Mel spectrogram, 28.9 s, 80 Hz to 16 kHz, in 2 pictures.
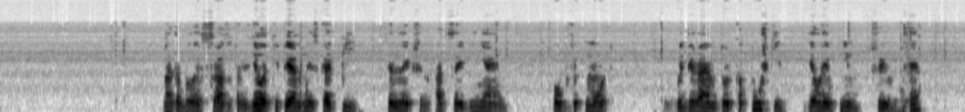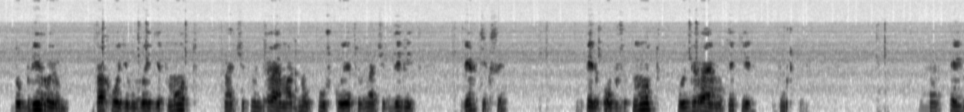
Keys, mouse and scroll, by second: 1.7 right click, 4.4 p, 7.4 click, 9.7 click, 13.4 shift+d, 14.0 click, 15.8 click, 17.2-18.6 drag, 19.4 Delete, 22.6 click, 24.8 click, 27.6-28.9 drag.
